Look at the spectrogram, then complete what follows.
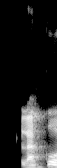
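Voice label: "lakon", Malay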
